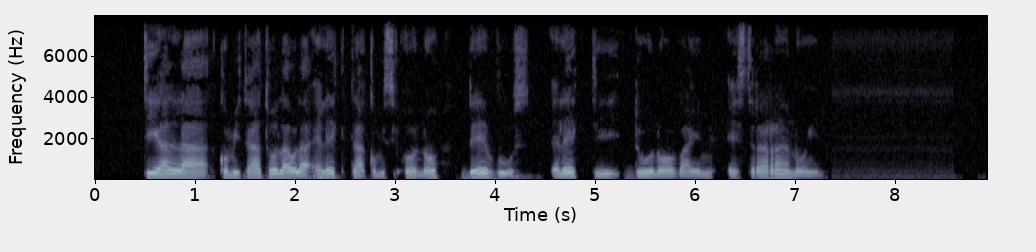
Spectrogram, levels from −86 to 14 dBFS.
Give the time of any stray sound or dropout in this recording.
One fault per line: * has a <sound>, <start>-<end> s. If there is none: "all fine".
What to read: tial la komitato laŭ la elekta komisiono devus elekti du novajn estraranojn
all fine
